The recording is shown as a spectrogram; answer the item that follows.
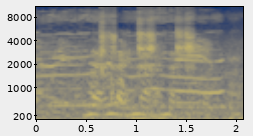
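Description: Newborn baby crying in long, drawn-out, high-pitched wails, one after another.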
